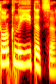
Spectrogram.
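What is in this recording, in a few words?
"торкны йитӧдсӧ", Komi, female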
